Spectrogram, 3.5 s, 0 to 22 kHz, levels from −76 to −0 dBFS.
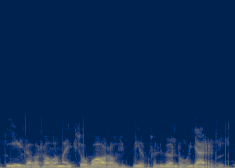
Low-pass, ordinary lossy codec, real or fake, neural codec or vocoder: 7.2 kHz; none; real; none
